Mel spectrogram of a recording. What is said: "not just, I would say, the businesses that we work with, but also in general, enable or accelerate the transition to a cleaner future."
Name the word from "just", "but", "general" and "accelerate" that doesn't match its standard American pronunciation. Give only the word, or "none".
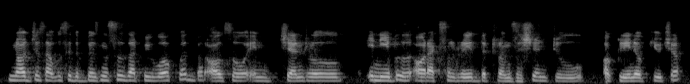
none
